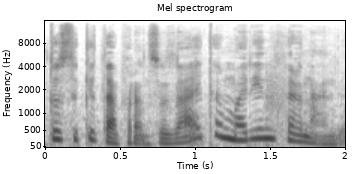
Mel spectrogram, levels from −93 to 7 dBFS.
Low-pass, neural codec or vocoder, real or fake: 14.4 kHz; vocoder, 44.1 kHz, 128 mel bands, Pupu-Vocoder; fake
